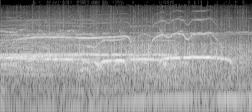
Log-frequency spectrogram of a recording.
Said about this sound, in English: And Ian salutes the crowd, and he gets an extra round of applause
